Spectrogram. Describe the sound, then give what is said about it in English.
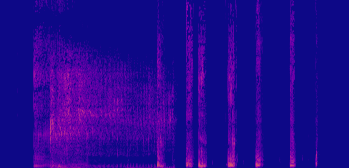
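A voice imitates a fart echoing as in a bathroom, with one long, loud, buzzy blast lasting about two seconds, then a quick run of short, sharp bursts before it stops. “Can I do a god sound fart? Go for it. It's like an echoey bathroom.”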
